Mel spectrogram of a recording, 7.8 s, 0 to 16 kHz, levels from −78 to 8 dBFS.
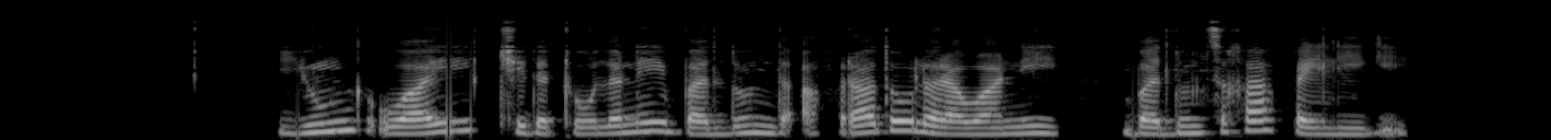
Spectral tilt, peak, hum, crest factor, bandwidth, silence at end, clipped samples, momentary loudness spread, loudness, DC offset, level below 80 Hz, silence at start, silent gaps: -5 dB/octave; -10 dBFS; none; 18 dB; 9.4 kHz; 0.75 s; under 0.1%; 12 LU; -28 LUFS; under 0.1%; -76 dBFS; 1.4 s; 5.51-5.60 s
